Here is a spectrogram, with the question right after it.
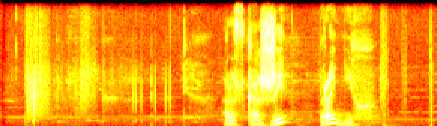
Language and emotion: Russian, neutral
